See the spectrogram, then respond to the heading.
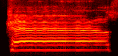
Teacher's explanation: Kaf dulu. Angin terlepas baru pergi ha. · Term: Lepas angin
